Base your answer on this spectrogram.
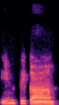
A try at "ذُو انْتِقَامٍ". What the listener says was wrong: انتقام کیوں کہتے ہیں آپ ذو انتقام ہے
